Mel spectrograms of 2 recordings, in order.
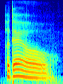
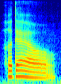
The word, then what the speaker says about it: Adele: The correct pronunciation for this word is Adele. Break it down like this. A soft starting sound. Adele. Rhymes with bell. Put it together. Adele.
